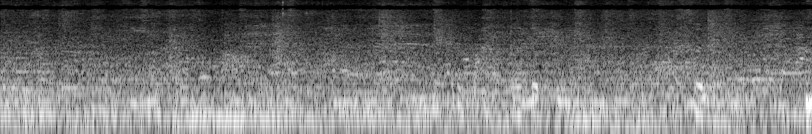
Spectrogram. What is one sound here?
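A cart's wheels rattle softly across a hard floor in the distance.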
